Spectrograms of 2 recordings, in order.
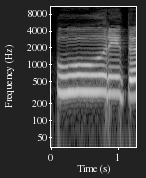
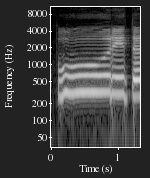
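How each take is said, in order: No difference in how they are said.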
